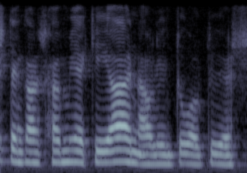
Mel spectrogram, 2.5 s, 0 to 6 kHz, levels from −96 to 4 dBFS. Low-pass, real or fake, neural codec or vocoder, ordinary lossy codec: 5.4 kHz; real; none; none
